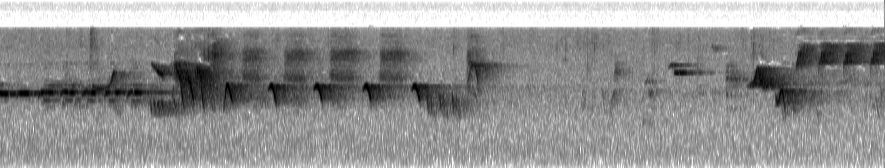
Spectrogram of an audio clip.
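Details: Common nightingale song opening with a pulsed whistle, then loud repeated slurred notes roughly every third of a second, a pause, and a high rapid trill at the end.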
